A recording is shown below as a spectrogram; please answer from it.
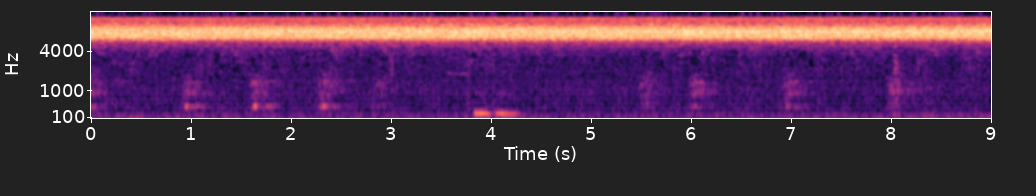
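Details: Constant shrill, high-pitched cricket buzz, locally kuliglig, fills the whole recording; intermittent distant dog barks and a brief low sound mid-way are heard beneath it.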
